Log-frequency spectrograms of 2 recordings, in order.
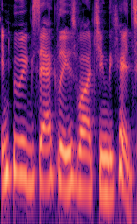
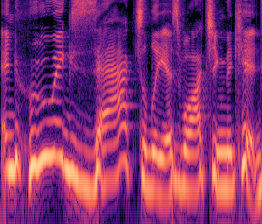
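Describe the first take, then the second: First: It is said in a plain, neutral tone. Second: It is said in a pointed, snarky tone. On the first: The question is a simple request for information. The speaker calls it wrong. "You can't just be like" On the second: The question is a disrespectful accusation. The speaker calls it right. "you have to say it in that voice"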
